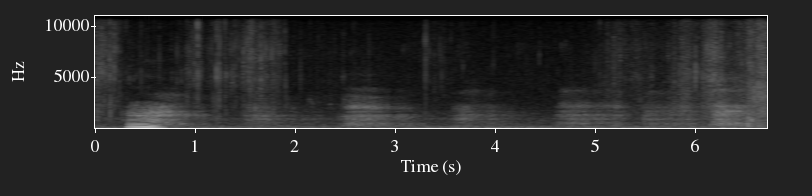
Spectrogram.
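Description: Footsteps crunching through dry pine needles, leaves and twigs, the steps about a second apart, after a brief voice sound at the start.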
